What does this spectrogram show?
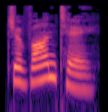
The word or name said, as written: jevonte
